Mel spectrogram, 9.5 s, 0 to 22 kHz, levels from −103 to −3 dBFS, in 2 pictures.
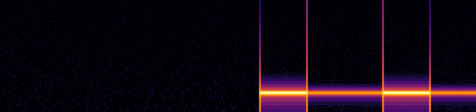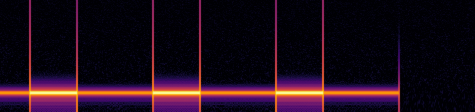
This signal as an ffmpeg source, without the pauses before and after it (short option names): -f lavfi -i "aevalsrc='pow(10,(-2.5-21.5*gte(mod(t,1.23),0.47))/20)*sin(2*PI*570*t)':d=6.15:s=44100"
